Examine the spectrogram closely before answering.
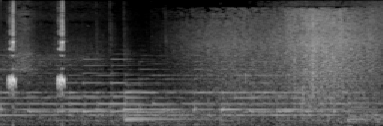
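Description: Foaming surf on a rocky coast washes in with a broad hiss that swells toward the end, under a steady low drone, with two short bird calls near the start.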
